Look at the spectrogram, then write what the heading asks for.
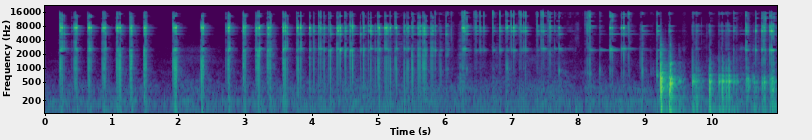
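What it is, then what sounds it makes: Glazed ceramic mug tapped with nails. Long acrylic nails tap the outside wall of a grey, glossy glazed ceramic mug, hollow and empty and held in both hands. The taps come as a steady run of quick, bright, chiming clinks that thin into scattered taps before a brief denser flurry near the end. Each clink stops almost instantly.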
